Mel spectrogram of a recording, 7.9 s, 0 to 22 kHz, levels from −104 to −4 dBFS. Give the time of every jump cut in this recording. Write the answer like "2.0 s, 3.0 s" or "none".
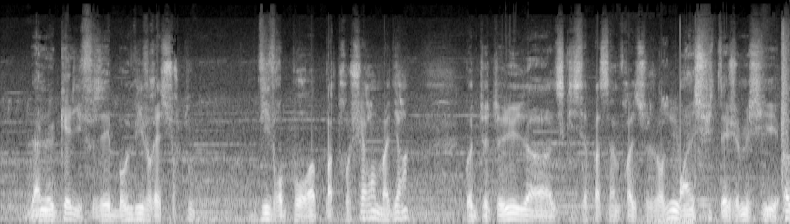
6.8 s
